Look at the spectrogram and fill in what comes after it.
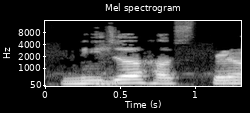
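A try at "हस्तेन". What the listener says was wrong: হস্তেন, মূর্ধন্য নয়, দন্তন্য হবে।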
